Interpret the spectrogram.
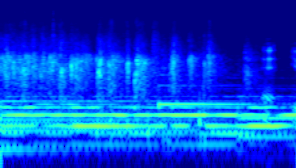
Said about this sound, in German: Halleluja! Wir geben Jesus einen Applaus. Genau.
